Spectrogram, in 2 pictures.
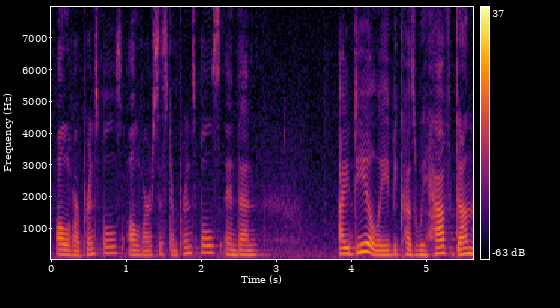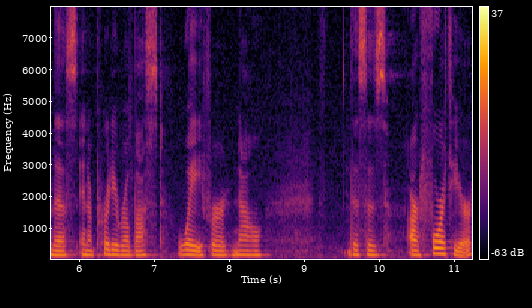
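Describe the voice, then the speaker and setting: A woman's voice: low-pitched, moderate pace, darkish tone. An American woman, a school district superintendent, explaining things in a meeting presentation and repeating words for emphasis. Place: school board meeting room.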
